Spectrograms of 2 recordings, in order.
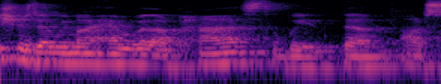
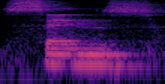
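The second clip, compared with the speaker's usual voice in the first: softer, unhurried meditation voice with long pauses; guided meditation; 2 semitones lower, 8 dB quieter than usual. Acted. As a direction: guide listeners calmly into their breath and posture.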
